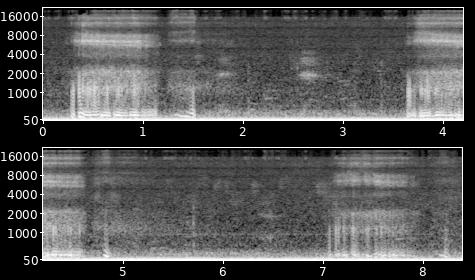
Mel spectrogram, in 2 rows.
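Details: Snoring during sleep: three rattling snores roughly every three and a half seconds, about 17 breaths a minute, over a steady low hum.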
